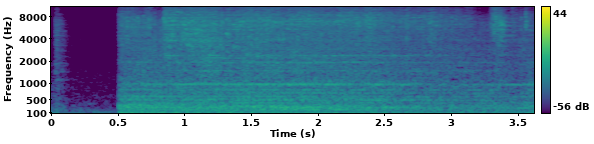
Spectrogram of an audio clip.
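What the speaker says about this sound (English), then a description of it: "And the train keeps rolling on." A train rolls along the tracks near Panama City, Florida, starting abruptly and holding a loud, steady rumble and rattle that stays close and continuous with no talk.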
